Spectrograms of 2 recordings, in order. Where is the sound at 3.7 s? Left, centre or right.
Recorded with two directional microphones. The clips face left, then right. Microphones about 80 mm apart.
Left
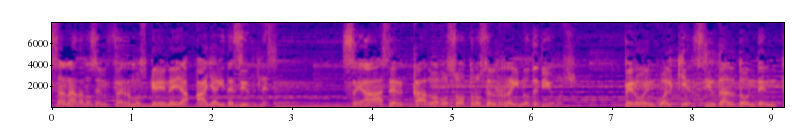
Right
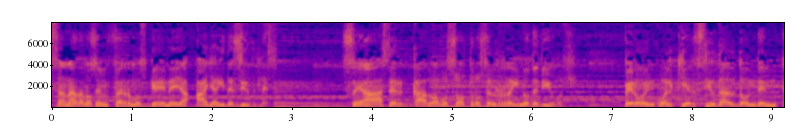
Right.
